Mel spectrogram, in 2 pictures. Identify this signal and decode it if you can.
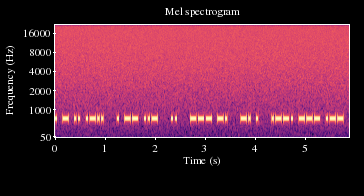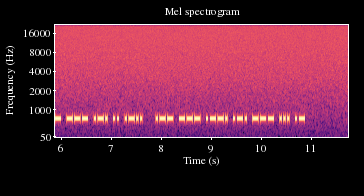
Morse code (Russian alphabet), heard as a keyed tone, machine-sent, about 31 wpm, 690 Hz. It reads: … ЕМУ И ОН НЕ ПОВТОРИЛ ВОПРОСА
